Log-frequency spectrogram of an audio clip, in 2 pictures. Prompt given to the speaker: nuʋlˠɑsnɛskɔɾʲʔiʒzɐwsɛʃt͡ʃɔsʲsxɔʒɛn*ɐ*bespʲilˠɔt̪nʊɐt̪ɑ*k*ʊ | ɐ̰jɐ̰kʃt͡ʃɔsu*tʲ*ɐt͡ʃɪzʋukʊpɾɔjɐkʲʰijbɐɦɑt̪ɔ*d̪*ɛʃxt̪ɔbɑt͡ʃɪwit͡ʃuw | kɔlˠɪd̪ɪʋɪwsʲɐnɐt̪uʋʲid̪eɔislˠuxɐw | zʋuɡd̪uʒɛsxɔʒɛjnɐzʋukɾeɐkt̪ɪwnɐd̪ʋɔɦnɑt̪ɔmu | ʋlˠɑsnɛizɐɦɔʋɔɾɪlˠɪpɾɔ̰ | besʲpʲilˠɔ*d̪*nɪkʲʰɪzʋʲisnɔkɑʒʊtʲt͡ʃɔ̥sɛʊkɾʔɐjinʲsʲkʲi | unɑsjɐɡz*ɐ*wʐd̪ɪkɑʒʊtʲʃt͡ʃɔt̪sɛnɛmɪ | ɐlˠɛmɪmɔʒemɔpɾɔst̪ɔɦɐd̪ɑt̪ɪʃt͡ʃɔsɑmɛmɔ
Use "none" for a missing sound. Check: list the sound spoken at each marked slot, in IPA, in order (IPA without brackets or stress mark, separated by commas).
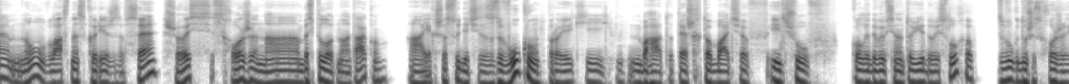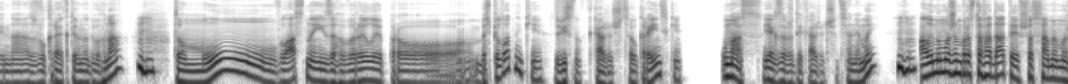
ɐ, k, dʲ, t̪, t̪, ɐ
